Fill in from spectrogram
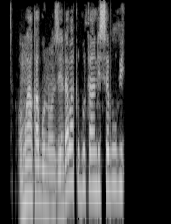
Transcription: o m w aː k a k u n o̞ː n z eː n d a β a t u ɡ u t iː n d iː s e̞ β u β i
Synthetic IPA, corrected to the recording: o m w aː k a ɡ u n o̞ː n z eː n d a β a t u ɡ u t aː n d i s e̞ β u β i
